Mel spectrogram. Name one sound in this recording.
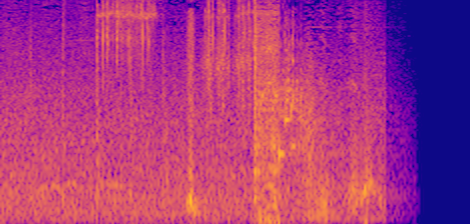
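Game sound effects chime as coins are collected.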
